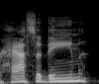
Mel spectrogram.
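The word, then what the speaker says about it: Hasidim: with alliteration is for hassadim i'll spell it and this is what they were actually called i didn't make this word up h-a-s-i-d-i-m the hassadine h-a-s-i-d-i-m it sounds kind of like hasidic are you familiar with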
